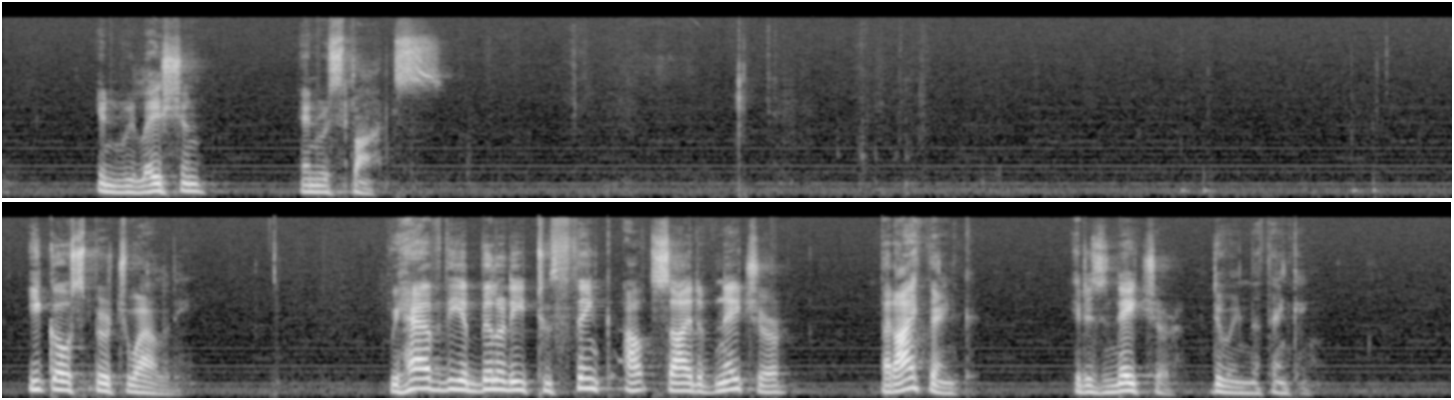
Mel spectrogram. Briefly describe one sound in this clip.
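A middle-aged man speaks calmly into a microphone, in short phrases with long pauses.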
